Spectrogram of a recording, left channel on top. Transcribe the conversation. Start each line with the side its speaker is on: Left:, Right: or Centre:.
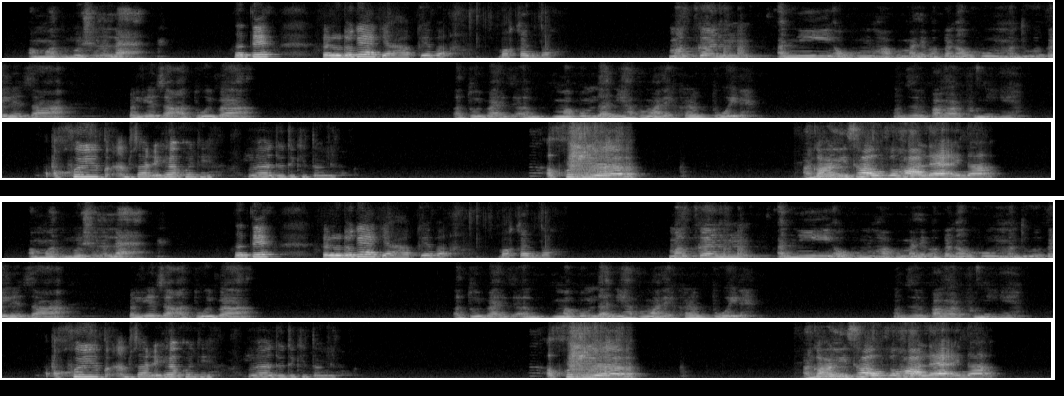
Right: ꯑꯃ ꯑꯗꯨꯝ ꯂꯣꯏꯁꯤꯜꯂ ꯂꯥꯛꯑꯦ
Left: ꯅꯠꯇꯦ ꯀꯩꯅꯣꯗꯣ ꯀꯌꯥ ꯀꯌꯥ ꯍꯥꯞꯀꯦꯕ ꯃꯀꯟꯗꯣ
Right: ꯃꯀꯟ ꯑꯅꯤ ꯑꯍꯨꯝ ꯍꯥꯞꯄ ꯃꯥꯜꯂꯦ ꯃꯀꯟ ꯑꯍꯨꯝ ꯑꯗꯨꯒ ꯀꯂꯦꯖꯥ ꯀꯂꯦꯖꯥ ꯑꯇꯣꯏꯕ ꯑꯇꯣꯏꯕ ꯍꯥꯏꯖꯦ ꯑꯝ ꯃꯄꯨꯝꯗ ꯑꯅꯤ ꯍꯥꯞꯄ ꯃꯥꯜꯂꯦ ꯈꯔ ꯇꯣꯏꯔꯦ ꯑꯗꯨꯗ ꯂꯨꯄꯥ ꯃꯔꯐꯨꯅꯦꯌꯦ
Left: ꯑꯈꯣꯏ ꯐꯅꯌꯥꯝ ꯆꯥꯔꯛꯍꯦ ꯑꯈꯣꯏꯗꯤ ꯅꯣꯏ ꯑꯗꯨꯗꯤ ꯈꯤꯇꯪꯅꯤ ꯑꯈꯣꯏꯒꯤ ꯑ
Right: ꯑꯗꯨꯒ
Left: ꯒꯥꯔꯤ ꯊꯥꯎꯖꯨ ꯍꯥꯜꯂꯦ ꯑꯩꯅ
